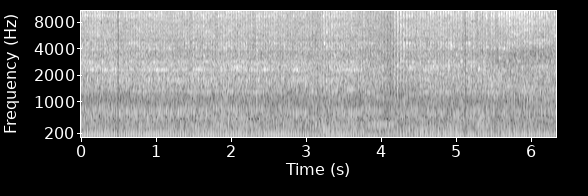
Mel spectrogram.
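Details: Coleman Powermate 6560 generator with a recently cleaned carburetor, producing low power; fails on half choke and runs on full choke with a loud, lumpy, hunting beat and brief stumbles; runs only on full choke.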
